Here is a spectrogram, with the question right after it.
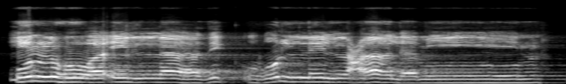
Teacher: تنوین کو لام سے ملا کر بغیر غنہ کے پڑھیں گے، اس کو ادغام تام کہتے ہیں۔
